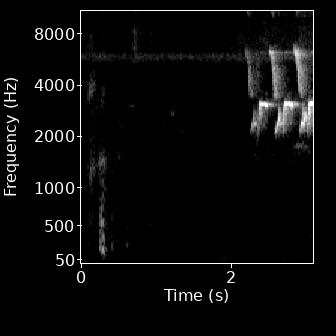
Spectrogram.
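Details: On a warm June 14, 2024, a bird thought to be a Carolina wren, identified by a phone app, bursts into loud, ringing phrases repeated about three times a second after a woman's brief voice; a thin, steady high whine runs underneath.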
